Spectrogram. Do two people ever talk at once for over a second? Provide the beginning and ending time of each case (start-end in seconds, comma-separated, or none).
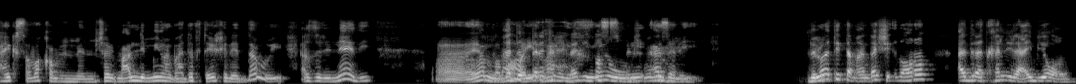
4.8-6.9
